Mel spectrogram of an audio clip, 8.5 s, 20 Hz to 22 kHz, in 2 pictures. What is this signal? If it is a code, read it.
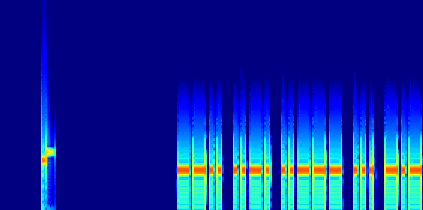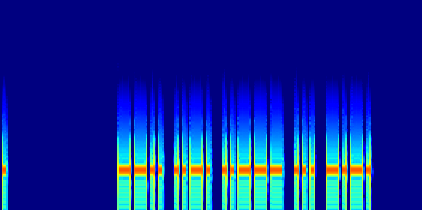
Morse code, heard as a keyed tone, about 30 wpm, 700 Hz. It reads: ZF2SC ZF2SC
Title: Call Signs Repeated 3x - 30wpm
